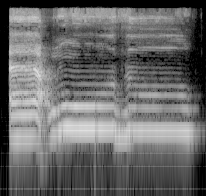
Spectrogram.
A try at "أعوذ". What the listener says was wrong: Lah, apa namanya monyongnya lebih kecil lagi. bibirnya. A'udzu.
